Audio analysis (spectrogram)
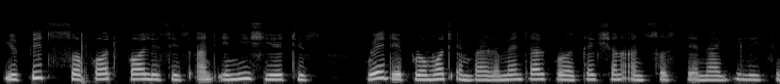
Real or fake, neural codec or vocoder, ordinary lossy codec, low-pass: fake; vocoder, 44.1 kHz, 128 mel bands every 512 samples, BigVGAN v2; none; 7.2 kHz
